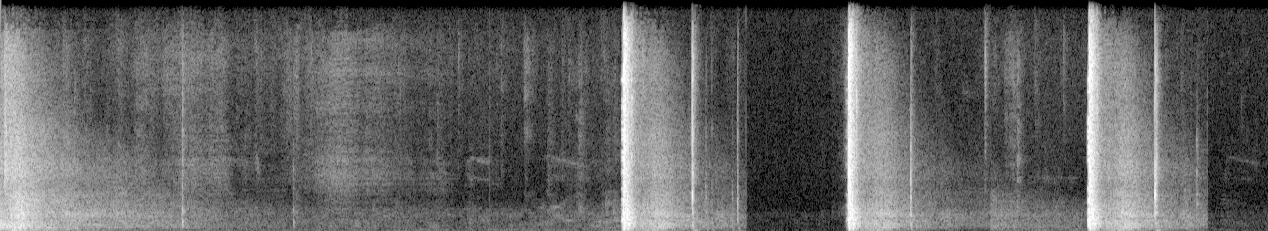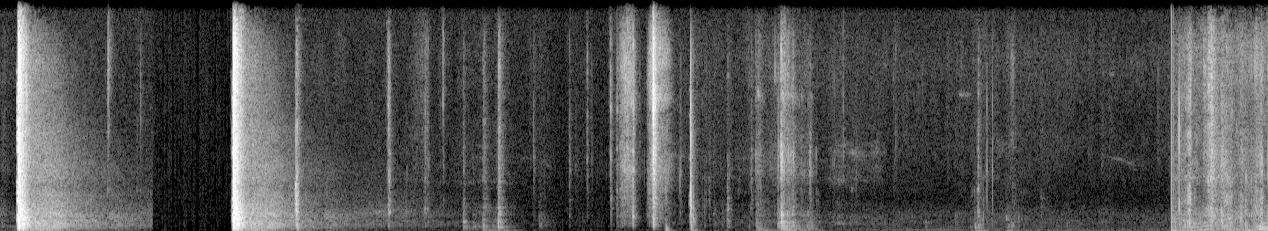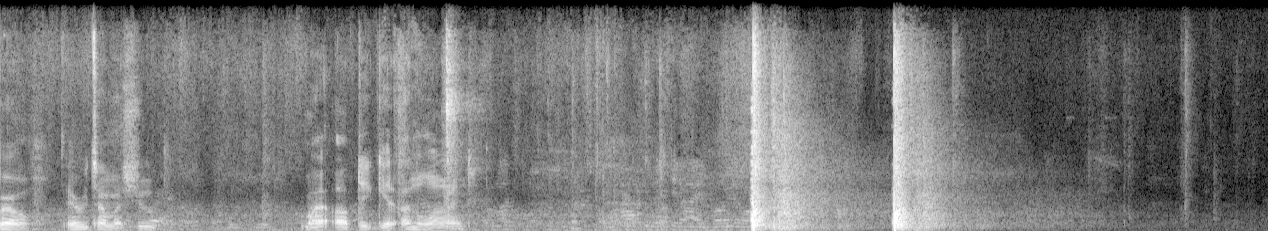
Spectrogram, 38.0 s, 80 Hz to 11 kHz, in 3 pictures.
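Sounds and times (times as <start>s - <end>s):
rifle shots: 0.0s - 1.5s, 6.2s - 7.2s, 8.4s - 9.2s, 10.8s - 11.9s, 12.8s - 13.6s, 15.0s - 15.7s, 32.8s - 35.4s.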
